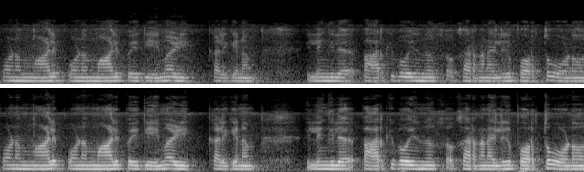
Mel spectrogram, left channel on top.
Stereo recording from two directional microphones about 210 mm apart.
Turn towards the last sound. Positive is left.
turn(degrees=-25)  # may be behind; listen again after turning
